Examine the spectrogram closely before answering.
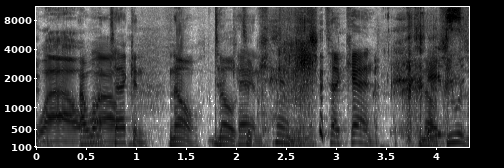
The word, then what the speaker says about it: Tekken: got roasted for saying pronouncing Tekken the way she diden that's actually how to pronounce it found teeken really I actually found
